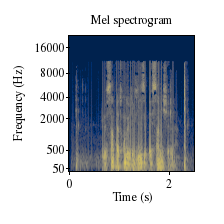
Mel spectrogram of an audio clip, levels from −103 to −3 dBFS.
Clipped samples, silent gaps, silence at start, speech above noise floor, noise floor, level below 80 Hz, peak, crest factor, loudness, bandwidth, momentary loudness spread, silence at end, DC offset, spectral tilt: under 0.1%; none; 0.15 s; 25 dB; -52 dBFS; -40 dBFS; -8 dBFS; 22 dB; -28 LUFS; 11.5 kHz; 22 LU; 0.15 s; under 0.1%; -5 dB/octave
